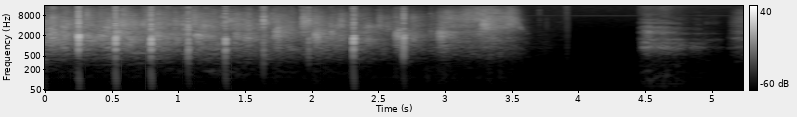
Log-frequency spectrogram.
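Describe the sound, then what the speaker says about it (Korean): Applause from a church congregation for its choir after a Sunday worship service, a dense spell of clapping for about three and a half seconds with a few sharp claps standing out, then silence and a brief faint second burst. "우리 박수 한번 더 경례하겠습니다."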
